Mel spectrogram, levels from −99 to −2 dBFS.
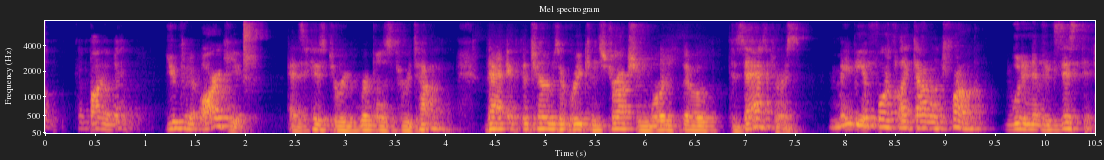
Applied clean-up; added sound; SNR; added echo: neural mask model DeepFilterNet 3.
